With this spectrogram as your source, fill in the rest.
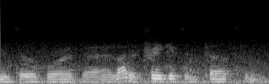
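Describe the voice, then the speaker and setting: A man speaks at a medium pitch and a fairly slow pace. Noticeable background noise and audible room echo fill the recording. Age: 60s. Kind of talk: oral history interview. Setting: interview at home, cassette recording. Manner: halting.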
